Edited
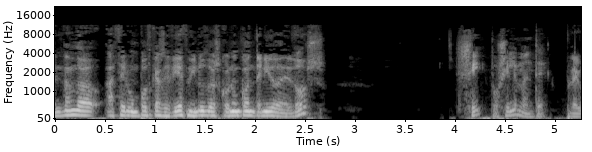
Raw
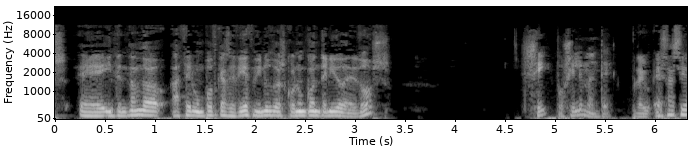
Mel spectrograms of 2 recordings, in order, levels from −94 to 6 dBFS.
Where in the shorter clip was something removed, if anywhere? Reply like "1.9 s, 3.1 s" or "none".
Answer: none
